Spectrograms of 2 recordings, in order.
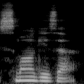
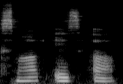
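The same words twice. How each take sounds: First: The words run together like one word. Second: The words are split apart, not linked. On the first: The speaker calls it right. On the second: The speaker calls it wrong. "Instead of splitting it up like"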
